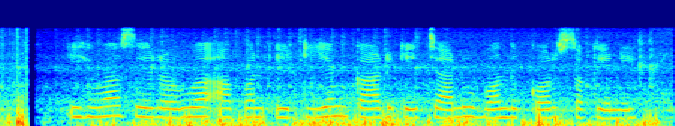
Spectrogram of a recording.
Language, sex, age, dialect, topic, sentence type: Bhojpuri, female, 18-24, Southern / Standard, banking, statement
